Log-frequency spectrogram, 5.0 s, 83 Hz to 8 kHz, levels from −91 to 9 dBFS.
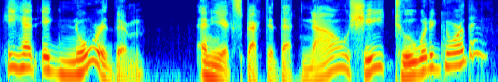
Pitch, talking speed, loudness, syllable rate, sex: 160 Hz, 170 wpm, -16 LUFS, 4.7 syllables/s, male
